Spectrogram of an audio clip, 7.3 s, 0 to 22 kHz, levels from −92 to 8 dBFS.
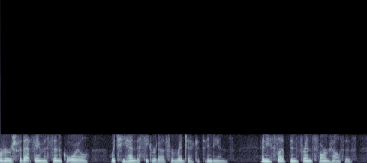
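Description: No technical faults can be heard anywhere in this speech.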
